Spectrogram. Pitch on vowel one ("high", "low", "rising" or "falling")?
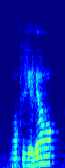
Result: low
